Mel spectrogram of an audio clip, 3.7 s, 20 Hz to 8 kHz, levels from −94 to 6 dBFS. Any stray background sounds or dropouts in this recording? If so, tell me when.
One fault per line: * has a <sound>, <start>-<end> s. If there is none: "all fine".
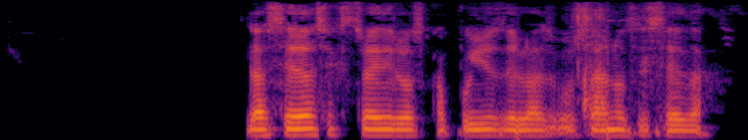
all fine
